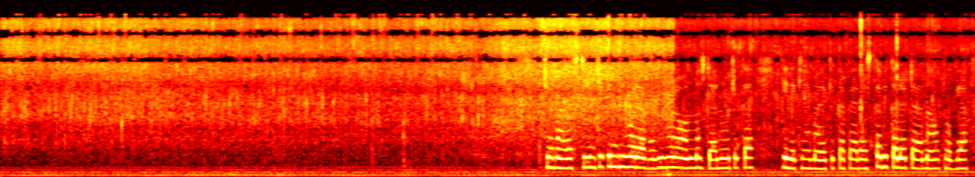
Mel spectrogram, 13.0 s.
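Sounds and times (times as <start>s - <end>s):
chicken deep-frying in oil: 0.0s - 13.0s
small crackles of frying oil: 0.0s - 13.0s.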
